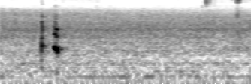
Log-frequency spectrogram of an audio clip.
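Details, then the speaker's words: Newborn baby boy, just home, with hiccups: two small, sharp catches a fraction of a second apart over a quiet room background. "has the hiccups. Look at his little hands. And his little feet."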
